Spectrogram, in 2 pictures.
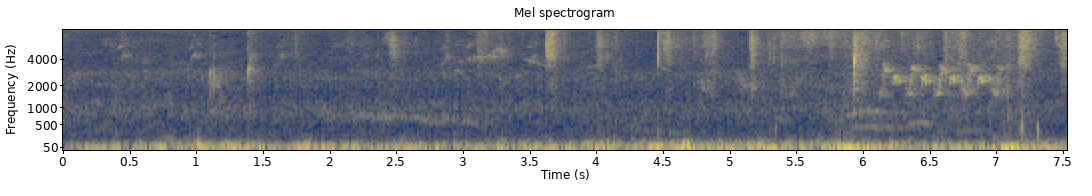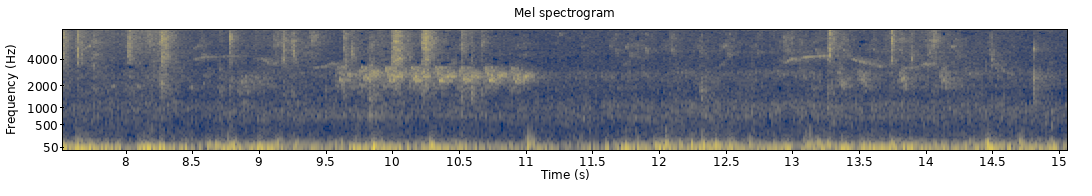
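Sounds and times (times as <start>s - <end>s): bird high chirps: 5.9s - 11.1s.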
